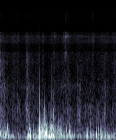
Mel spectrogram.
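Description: Footsteps of a hiker walking at a steady pace on a dirt and gravel track, a low thud with each step and a louder stretch about a second in.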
